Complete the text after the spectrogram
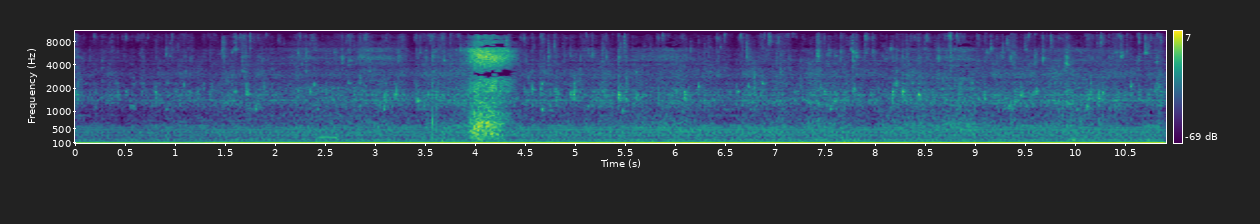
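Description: A dog sniffs and licks at something close by.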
